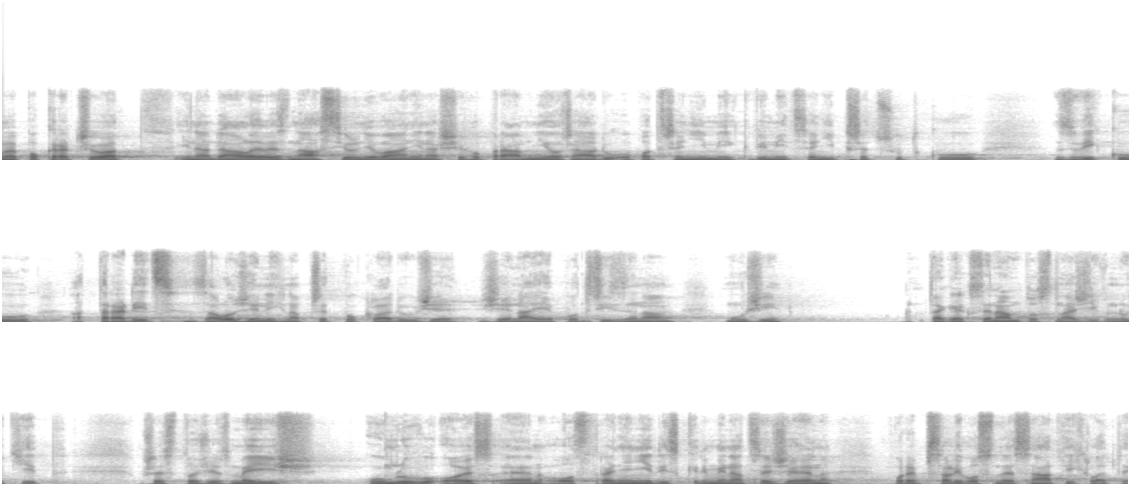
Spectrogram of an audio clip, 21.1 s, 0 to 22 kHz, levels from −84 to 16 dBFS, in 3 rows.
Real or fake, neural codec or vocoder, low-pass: real; none; 9.9 kHz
